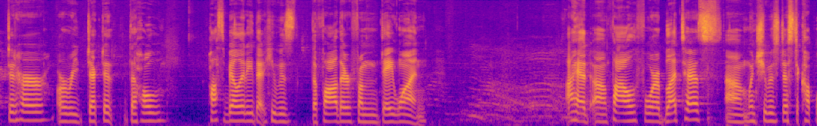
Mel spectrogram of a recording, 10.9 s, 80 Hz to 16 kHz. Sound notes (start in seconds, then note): 6.0 audience exclaiming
